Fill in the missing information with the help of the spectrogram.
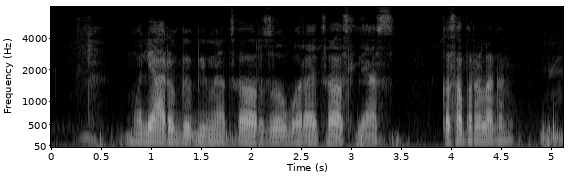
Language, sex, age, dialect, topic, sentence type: Marathi, male, 25-30, Varhadi, banking, question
